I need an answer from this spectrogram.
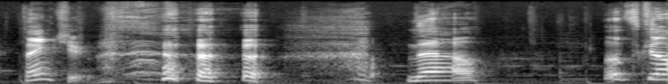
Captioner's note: laughing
